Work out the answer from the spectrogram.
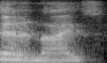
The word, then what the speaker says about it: Ananias: But a certain man named pronounce that for me. Ananias.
